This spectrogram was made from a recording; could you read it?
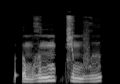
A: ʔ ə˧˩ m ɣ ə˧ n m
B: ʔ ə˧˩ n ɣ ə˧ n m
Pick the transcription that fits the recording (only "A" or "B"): A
